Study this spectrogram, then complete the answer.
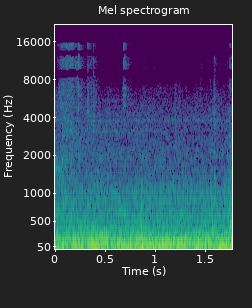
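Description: Steady low road rumble of traffic on EDSA in Manila, heard from inside a sedan doing deliveries, a continuous dense engine and tyre drone with no voices.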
